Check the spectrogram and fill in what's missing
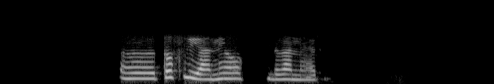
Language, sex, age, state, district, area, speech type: Dogri, female, 18-30, Jammu and Kashmir, Reasi, rural, conversation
